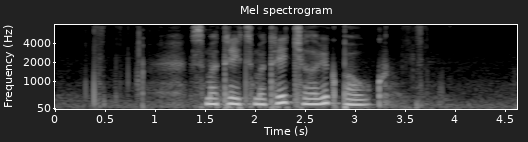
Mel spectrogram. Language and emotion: Russian, neutral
